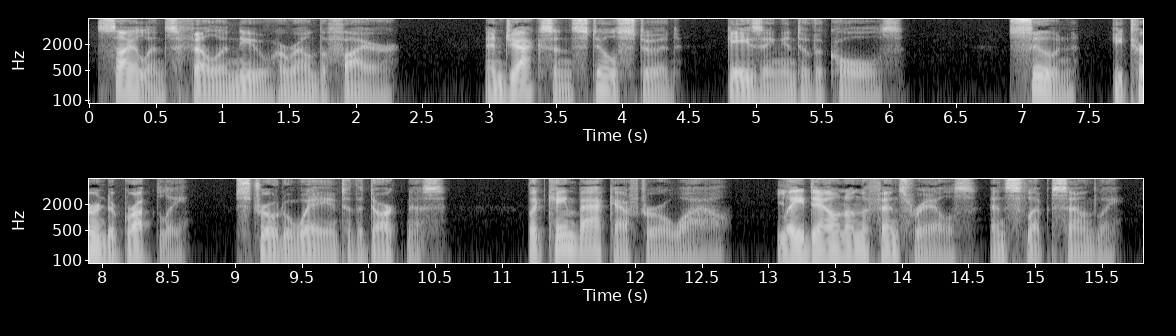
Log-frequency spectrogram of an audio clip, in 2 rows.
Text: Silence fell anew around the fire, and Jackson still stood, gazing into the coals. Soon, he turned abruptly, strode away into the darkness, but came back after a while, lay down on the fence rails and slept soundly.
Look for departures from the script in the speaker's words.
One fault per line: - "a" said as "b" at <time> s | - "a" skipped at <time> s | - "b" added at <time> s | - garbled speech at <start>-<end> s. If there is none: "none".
none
